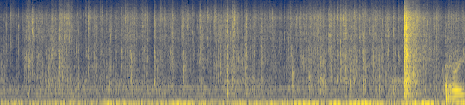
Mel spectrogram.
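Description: Clear plastic packaging bag crinkling as it is handled, with one loud sharp crackle near the end.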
